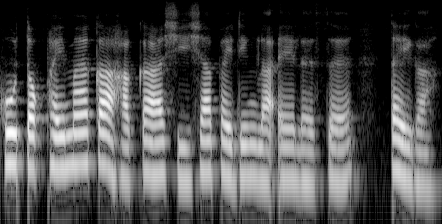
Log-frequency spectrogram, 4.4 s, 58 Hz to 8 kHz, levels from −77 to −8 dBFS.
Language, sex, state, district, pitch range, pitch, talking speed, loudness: Wancho, female, Arunachal Pradesh, Longding, 155-195 Hz, 170 Hz, 175 wpm, -19 LUFS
